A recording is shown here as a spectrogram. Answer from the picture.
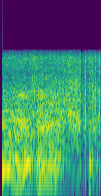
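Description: Dirt bike engine revving under throttle, its pitch rising and falling in quick swells, then easing off near the end.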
